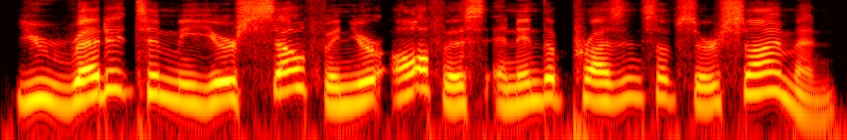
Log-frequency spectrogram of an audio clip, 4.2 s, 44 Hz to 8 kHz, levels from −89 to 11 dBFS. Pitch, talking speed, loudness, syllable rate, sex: 200 Hz, 225 wpm, -19 LUFS, 5.4 syllables/s, male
